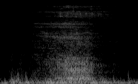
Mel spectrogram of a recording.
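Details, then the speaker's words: Chevy Silverado front hub, wheel removed and spun by hand, after play was felt rocking the wheel: gritty, rough whirring grind that swells and fades with the spin. Worn wheel hub bearing assembly. "Y'all hear that right there? That's that assembly."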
